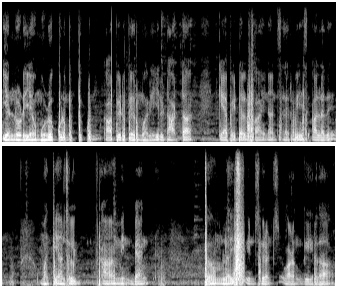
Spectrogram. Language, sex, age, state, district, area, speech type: Tamil, male, 18-30, Tamil Nadu, Kallakurichi, rural, read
